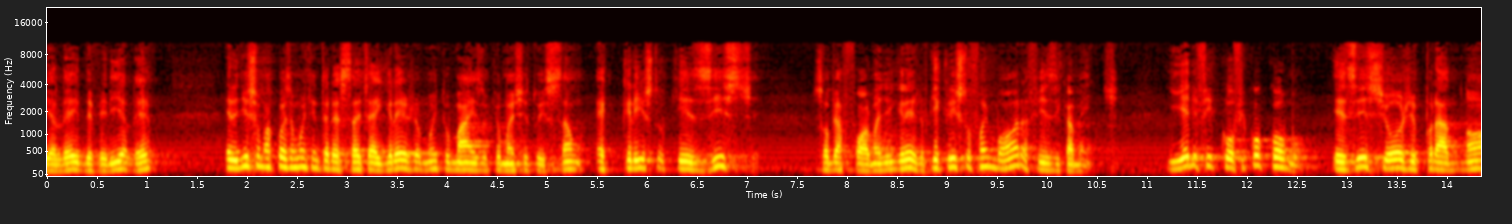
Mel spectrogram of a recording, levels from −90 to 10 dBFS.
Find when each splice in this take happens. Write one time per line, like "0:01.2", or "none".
0:12.8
